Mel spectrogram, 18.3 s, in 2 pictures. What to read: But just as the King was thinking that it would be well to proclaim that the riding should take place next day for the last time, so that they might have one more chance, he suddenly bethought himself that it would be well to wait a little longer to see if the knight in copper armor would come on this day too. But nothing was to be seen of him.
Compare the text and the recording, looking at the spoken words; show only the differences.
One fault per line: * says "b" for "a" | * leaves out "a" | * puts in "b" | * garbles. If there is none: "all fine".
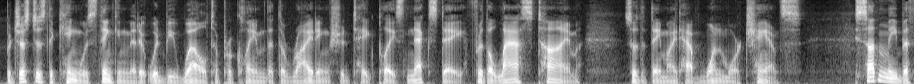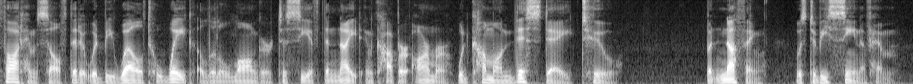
* leaves out "he"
